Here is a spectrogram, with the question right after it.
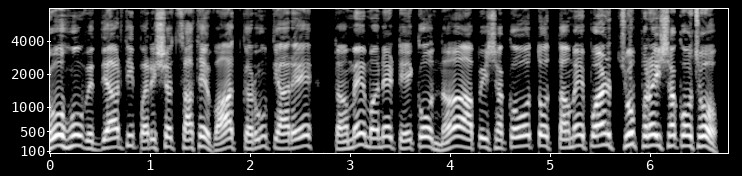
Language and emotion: Gujarati, angry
